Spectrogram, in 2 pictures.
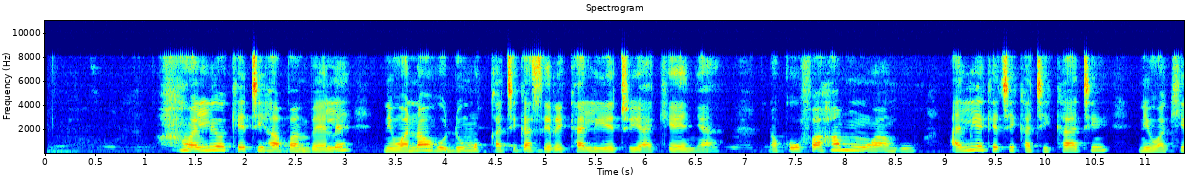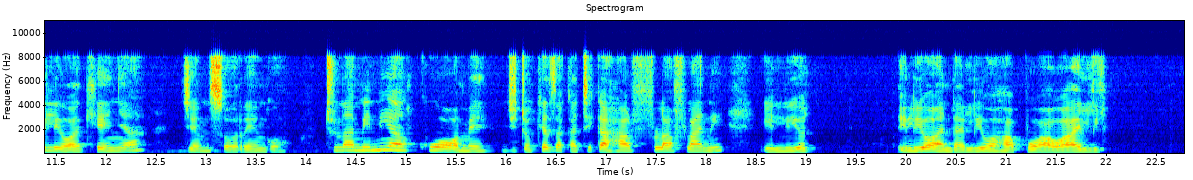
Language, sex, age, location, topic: Swahili, female, 18-24, Kisii, government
